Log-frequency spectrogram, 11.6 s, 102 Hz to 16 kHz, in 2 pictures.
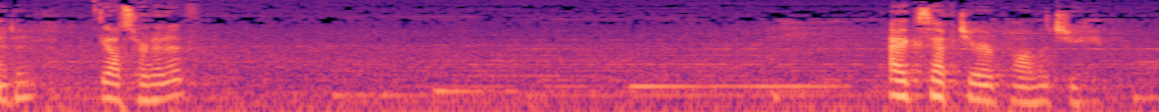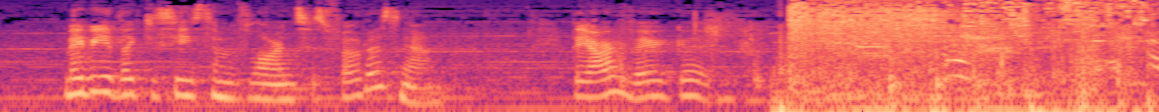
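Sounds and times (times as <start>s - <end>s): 
speech: 0.0s - 1.1s, 4.4s - 11.5s
window glass shattering from a thrown brick: 9.7s - 11.5s.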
